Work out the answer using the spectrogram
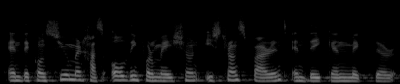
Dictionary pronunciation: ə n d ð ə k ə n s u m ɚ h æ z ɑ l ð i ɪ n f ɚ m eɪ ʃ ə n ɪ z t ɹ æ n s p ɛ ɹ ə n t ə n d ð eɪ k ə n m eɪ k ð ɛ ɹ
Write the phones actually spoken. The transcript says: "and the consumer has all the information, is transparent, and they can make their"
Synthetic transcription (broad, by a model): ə n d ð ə k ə n s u m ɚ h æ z ɑ l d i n f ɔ m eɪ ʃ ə n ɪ s t ɹ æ n s p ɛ ɹ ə n t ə n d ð eɪ k ə n m eɪ k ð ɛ ɹ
